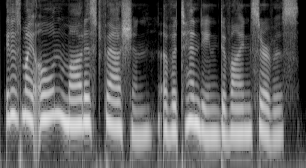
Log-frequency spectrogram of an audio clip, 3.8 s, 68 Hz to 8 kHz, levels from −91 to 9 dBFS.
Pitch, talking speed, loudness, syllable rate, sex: 220 Hz, 155 wpm, -16 LUFS, 5.1 syllables/s, female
